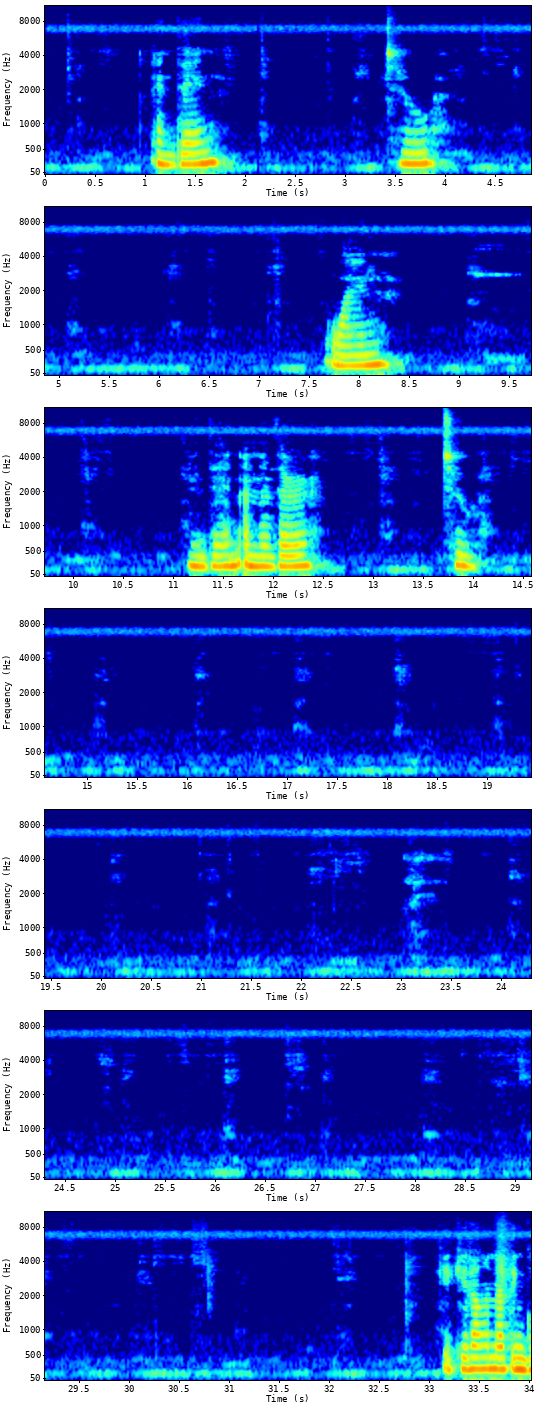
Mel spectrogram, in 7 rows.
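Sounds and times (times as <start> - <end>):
crochet hook ticking on yarn: 0.0 - 34.0.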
